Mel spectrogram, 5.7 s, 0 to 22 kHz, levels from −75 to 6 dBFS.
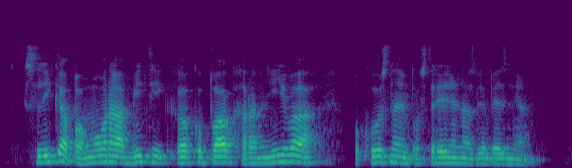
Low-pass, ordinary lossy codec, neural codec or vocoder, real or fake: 7.2 kHz; none; codec, 16 kHz, 4.8 kbps, FACodec; fake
